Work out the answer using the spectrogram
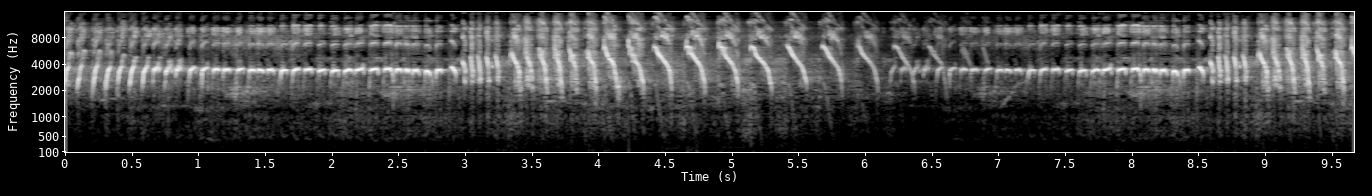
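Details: White-rumped shama singing canary-style 'kenarian' bursts: a steady high buzzing trill runs for about three seconds, then rapid downward-sweeping whistles repeat about four times a second, and the buzzing trill returns.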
